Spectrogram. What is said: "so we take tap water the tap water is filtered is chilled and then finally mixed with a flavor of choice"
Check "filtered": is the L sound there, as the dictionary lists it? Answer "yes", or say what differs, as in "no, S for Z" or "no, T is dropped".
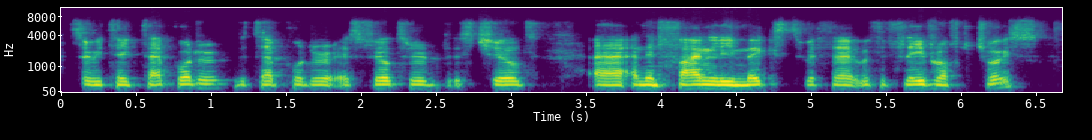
yes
